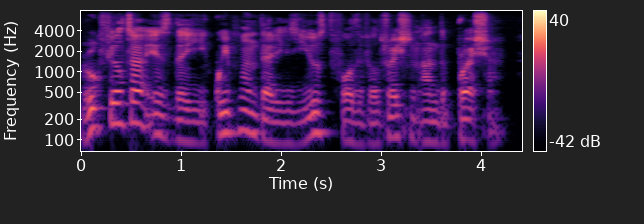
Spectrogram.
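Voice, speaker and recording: A man speaks in a Russian accent. His intonation is lively. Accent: non-native English, Russian. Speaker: chemical equipment presenter. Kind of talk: webinar presentation. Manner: halting, many fillers.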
